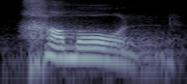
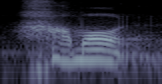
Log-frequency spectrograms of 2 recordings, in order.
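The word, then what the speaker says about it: jamón: J in Spanish is pronounced a little bit guttural, but not too much. We need to be aware that we're singing. So J will be h, h, as in, if you think of Scottish loch, Loch Lomond, loch, and we have hugar, hugar, or hamon, hamon.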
